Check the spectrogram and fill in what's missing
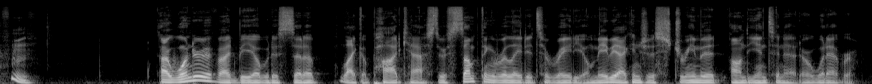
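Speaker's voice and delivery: ordinary delivery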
